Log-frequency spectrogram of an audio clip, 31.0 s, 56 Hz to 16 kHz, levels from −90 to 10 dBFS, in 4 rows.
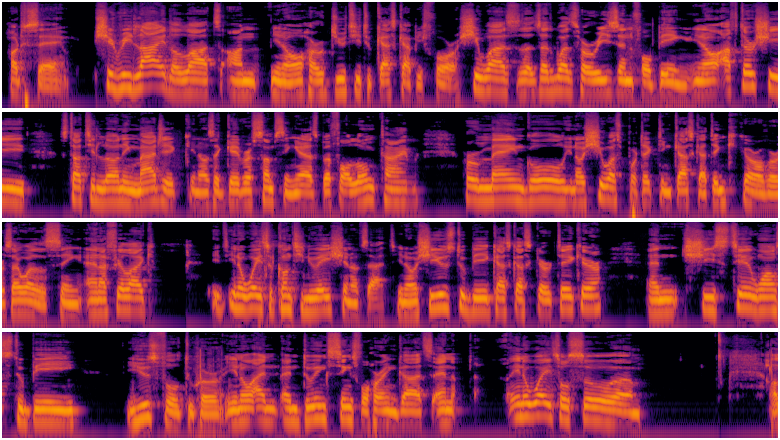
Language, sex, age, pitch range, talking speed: English, male, 30-49, 115-140 Hz, 205 wpm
